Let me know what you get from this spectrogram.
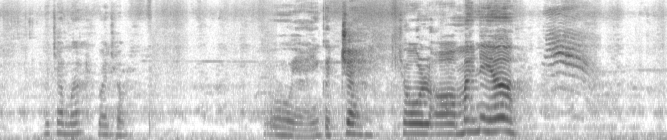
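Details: Distressed black kitten, rescued, crying in a quick run of meows, two short ones then longer bending cries that rise and dip, over steady Khmer conversation.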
